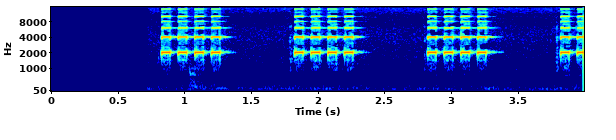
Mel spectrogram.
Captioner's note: shrill sound of the alarm clock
